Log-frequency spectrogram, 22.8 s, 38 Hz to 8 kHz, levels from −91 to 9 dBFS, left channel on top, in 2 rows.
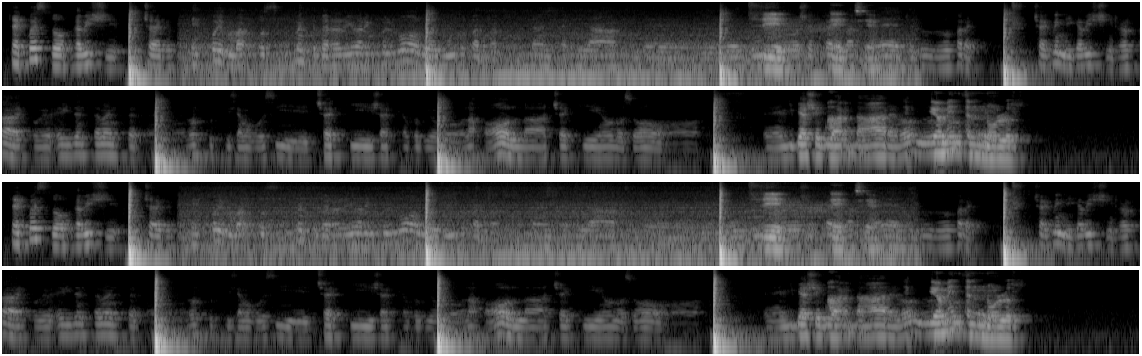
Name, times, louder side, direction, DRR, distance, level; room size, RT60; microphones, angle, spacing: voice 1, 0.1-9.7 10.3-13.4 13.6-15.3 15.5-18.3 19.0-21.5, left 2 dB, 85° left, 4 dB, 0.8 m, -47 dB
sound 1, 1.2-2.0 3.5-3.6 4.2-5.0 7.2-7.9 9.7-9.8 10.0-10.8 12.5-12.6 12.9-13.6 15.7-16.5 18.5-19.2, right 5 dB, 70° right, 0.4 m, -31 dB
sound 2, 1.8-9.2, left 1 dB, 20° right, 1.3 m, -48 dB
voice 2, 8.3-8.7 10.1-10.2 20.7-21.6, equal, 15° left, 1 dB, 1.0 m, -38 dB
8.4 x 5.3 x 3.2 m, 0.35 s
head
